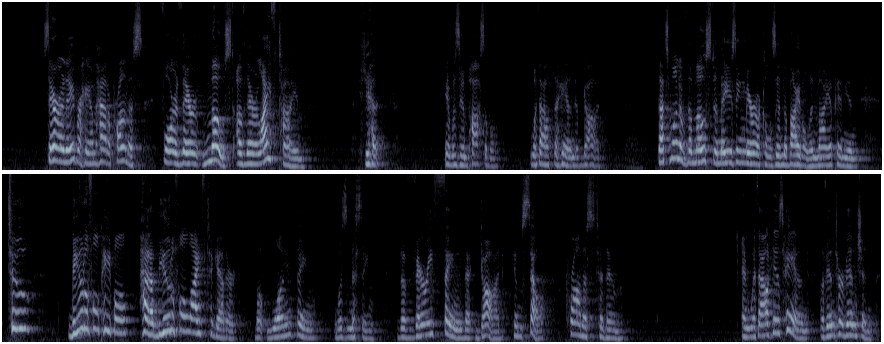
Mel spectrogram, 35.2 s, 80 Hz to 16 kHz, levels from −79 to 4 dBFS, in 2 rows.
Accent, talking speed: American, 105 wpm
